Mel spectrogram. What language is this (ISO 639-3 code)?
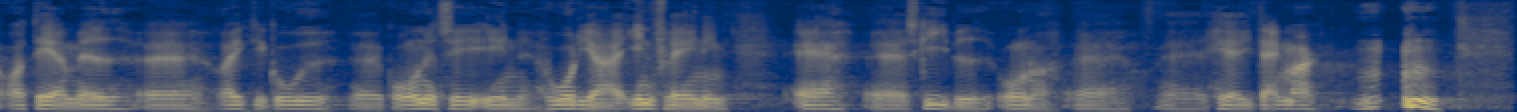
dan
